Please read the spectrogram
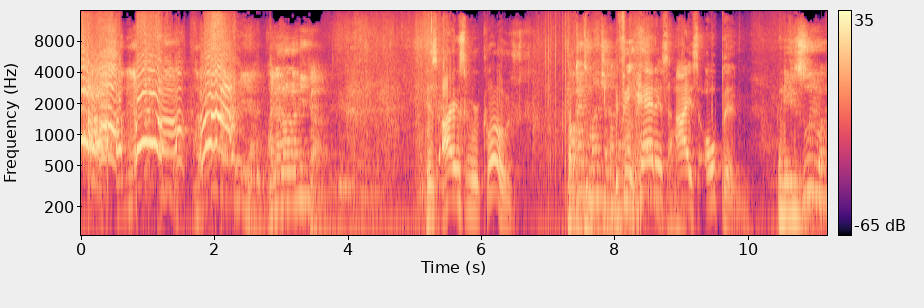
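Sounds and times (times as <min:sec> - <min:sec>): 
man yelling wordless bursts: 0:00.0 - 0:02.5
speech: 0:05.2 - 0:06.7, 0:07.3 - 0:11.1.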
